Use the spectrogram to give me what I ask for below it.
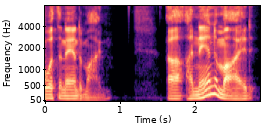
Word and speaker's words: anandamide: the nanda mine uh anandamide is ananda is a sanskrit word that means bliss so anandamide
